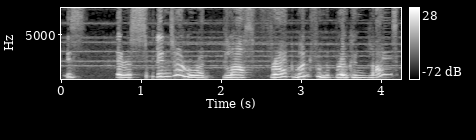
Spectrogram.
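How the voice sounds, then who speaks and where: Horror drama role: unhinged actress seeing blood. Very high voice, slow, feverish, halting delivery over music. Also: female voice, expressive. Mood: frantic alarm. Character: unhinged theatre actress haunted by visions of blood. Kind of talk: horror audio drama acting.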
